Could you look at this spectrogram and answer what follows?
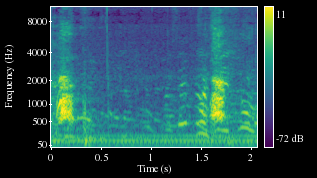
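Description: A dog gives two sharp barks about a second and a half apart, fairly close, over a quiet background at a snowy campsite.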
